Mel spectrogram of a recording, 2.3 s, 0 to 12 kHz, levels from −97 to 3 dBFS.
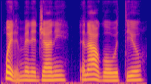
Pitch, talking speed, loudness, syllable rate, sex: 175 Hz, 240 wpm, -19 LUFS, 6.4 syllables/s, female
